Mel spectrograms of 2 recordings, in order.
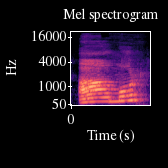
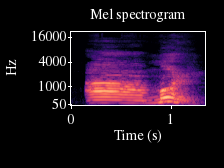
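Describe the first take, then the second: First: "amor" as AAH-mor, the A high and drawn out; wrong first-syllable stress. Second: "amor" as a-MOR, weight on the final syllable; stress on last syllable. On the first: Teacher showing what sounds bad, "amor" stressed on a high first syllable. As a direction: lean hard on the A of "amor". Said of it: "Eso suena feo". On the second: Teacher showing the right stress, "amor" with force on MOR. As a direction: hit the MOR of "amor", falling at the end. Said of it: "Ah, claro, yo digo". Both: Shown as a demonstration.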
